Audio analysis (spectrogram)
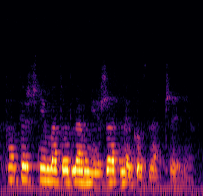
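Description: An actress playing a calm, defiant young woman in a radio drama, speaking resolutely and matter-of-factly. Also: mid-range voice, fast talker, close to an everyday voice. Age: young adult. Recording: echoey, distant, faint hiss.

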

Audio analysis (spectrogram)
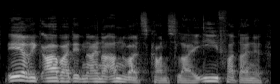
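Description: An actor playing a glib, needling heir under suspicion, breezy and ironic, in a German 1960s radio play. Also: male voice, medium pitch, lively intonation, a little fast, fairly bright tone, lightly acted. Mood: protesting.

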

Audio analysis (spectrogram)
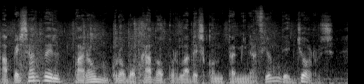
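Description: A man's voice: low-pitched, wildly swooping pitch, normal speed, background noise. A man narrating a scripted children's story with dramatic storytelling delivery.

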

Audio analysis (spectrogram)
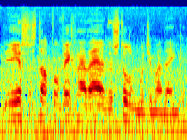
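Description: A man's voice: mid-range voice, fast talker, lightly acted. A man acting a plain-spoken friend in a naturalistic television drama. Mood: dry. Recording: very noisy outdoor location sound.

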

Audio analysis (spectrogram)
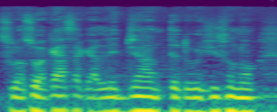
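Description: A man, a singer-songwriter, informally introducing songs at a live concert in a rambling, halting way that often breaks off mid-thought. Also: medium pitch, monotone, mellow, distant mic, a little hiss or hum. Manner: rambling, halting, self-interrupting. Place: outdoor festival concert in a nature park. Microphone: stage microphone through amplification.

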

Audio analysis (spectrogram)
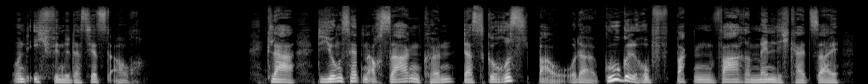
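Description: A man's voice: medium pitch, dry recording, studio quality. A man reading a scripted first-person story in a wry, ironic manner. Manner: wry, ironic delivery with acted quotes. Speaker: narrator.

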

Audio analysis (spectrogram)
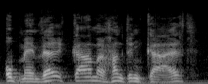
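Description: A pompous high-voiced orator. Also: male voice, a little slow, pushed and bright, slightly rough, exaggerated voice. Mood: kindly. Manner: ornate, solemn speechmaking. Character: pompous long-winded male official, middle-aged. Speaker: dignitary giving a ceremonial speech. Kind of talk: radio play acting.

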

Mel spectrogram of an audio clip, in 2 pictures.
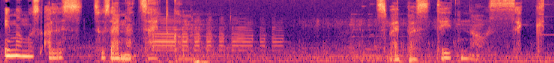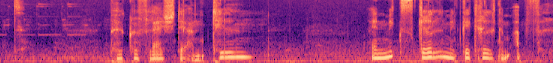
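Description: A woman's voice: on the low side, huge pitch swings, takes it slowly, gravelly, long pauses, full character voice. An actress in a radio drama playing an enigmatic, dreamy young Frenchwoman, speaking in an incantatory, intense way. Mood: hushed, trancelike. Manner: incantatory, repetitive, at times whispering. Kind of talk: literary radio drama acting.

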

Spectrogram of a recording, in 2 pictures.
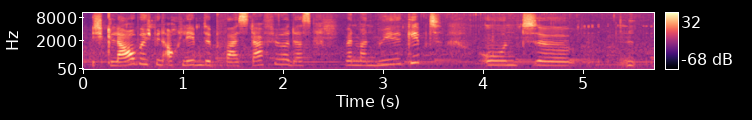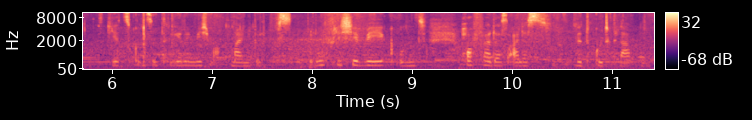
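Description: Woman, Ukrainian accent, high voice, earnest, searching for words, loud crowd and music around. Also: steady tone, moderate pace. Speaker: job seeker at a graduate fair. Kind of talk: interview.

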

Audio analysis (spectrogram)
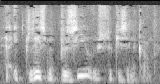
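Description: An actor in a radio drama playing a calm, courteous adviser who speaks in a polite, modest, measured way. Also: male voice, mid-range voice, creaky, slight background noise. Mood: measured, serious. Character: calm, courteous male adviser receiving a nervous client.

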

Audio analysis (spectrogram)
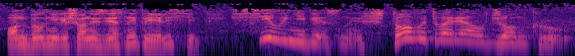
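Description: An actor playing an expressive gentleman storyteller, narrating in a literary manner for a radio play. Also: high-pitched, unhurried, vocal fry, muffled recording, exaggerated voice. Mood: amused wonder. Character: animated gentleman storyteller recalling events. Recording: old radio play with loud music.

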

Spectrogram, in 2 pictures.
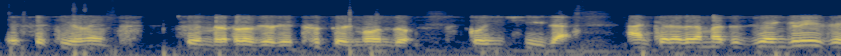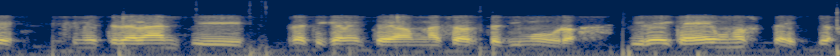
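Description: A man giving a measured phone interview as a festival curator, deliberate and pausing between phrases. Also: fairly low pitch, fairly even intonation, slightly rough. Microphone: telephone. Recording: dull, muffled telephone line.

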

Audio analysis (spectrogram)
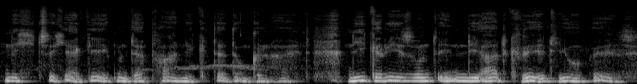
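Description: An actor playing a frail, confused old philosopher in a radio drama, halting and muttering as he repeats himself. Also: a little high, fairly even intonation, warm tone, exaggerated voice. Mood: confused, anxious. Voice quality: very husky, creaky, breathy.

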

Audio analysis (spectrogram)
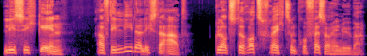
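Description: Casting: male narrator for literary radio drama, gravelly mid-range voice, dramatic delivery, dry close sound. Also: medium pitch, sing-song, measured pace, a little mellow, no echo.

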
